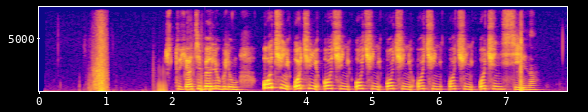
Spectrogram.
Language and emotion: Russian, positive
